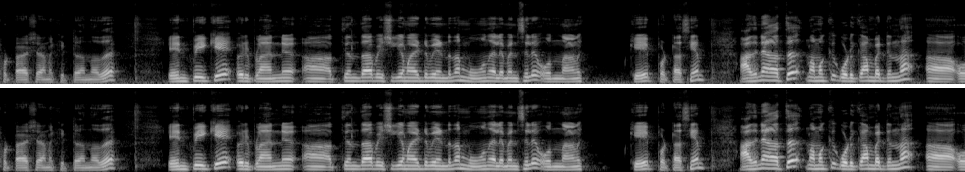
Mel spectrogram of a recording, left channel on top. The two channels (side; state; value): left; noise; rumble, 29 dB below the sound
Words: പൊട്ടാഷാണ് കിട്ടുന്നത്. NPK ഒരു പ്ലാന്റിന് അത്യന്താപേക്ഷികമായിട്ട് വേണ്ടുന്ന 3 എലമെൻസിൽ ഒന്നാണ് പൊട്ടാസ്യം. അതിനകത്ത് നമുക്ക് കൊടുക്കാൻ പറ്റുന്ന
